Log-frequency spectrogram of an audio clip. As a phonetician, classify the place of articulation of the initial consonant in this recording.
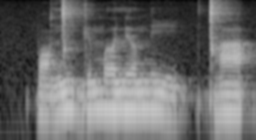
labial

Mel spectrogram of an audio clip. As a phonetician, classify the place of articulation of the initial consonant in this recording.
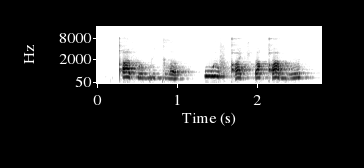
uvular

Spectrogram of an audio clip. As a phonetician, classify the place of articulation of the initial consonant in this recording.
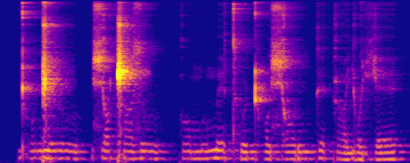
retroflex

